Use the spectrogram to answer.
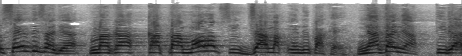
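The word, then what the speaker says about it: μώλωψι: Kalau jamaknya apa? Molopsi, M-O-L-O-P-S-I. Jadi jamaknya tambah S antara P dengan I-nya. Molopsi.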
